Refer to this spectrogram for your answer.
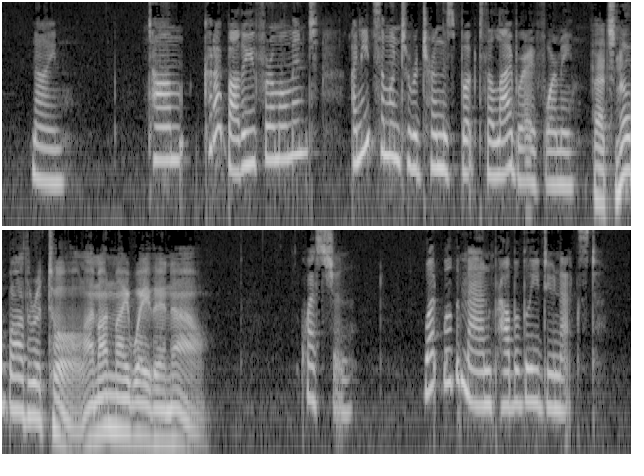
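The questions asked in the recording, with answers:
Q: What will the man probably do next?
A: Go to the library and return the book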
